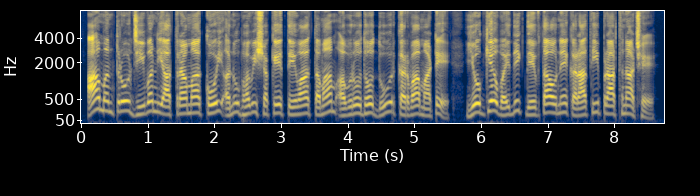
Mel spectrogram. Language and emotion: Gujarati, neutral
